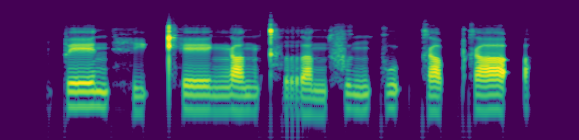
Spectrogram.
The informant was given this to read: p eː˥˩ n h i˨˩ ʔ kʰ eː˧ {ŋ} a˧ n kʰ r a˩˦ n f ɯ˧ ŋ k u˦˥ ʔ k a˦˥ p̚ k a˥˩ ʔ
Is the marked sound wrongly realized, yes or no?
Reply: no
